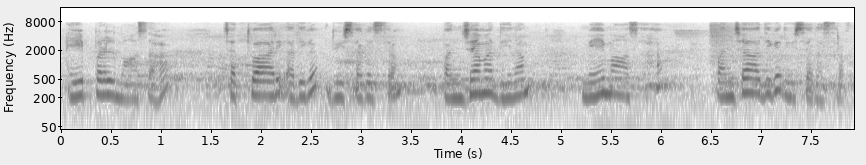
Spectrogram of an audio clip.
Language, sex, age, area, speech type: Sanskrit, female, 45-60, urban, spontaneous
